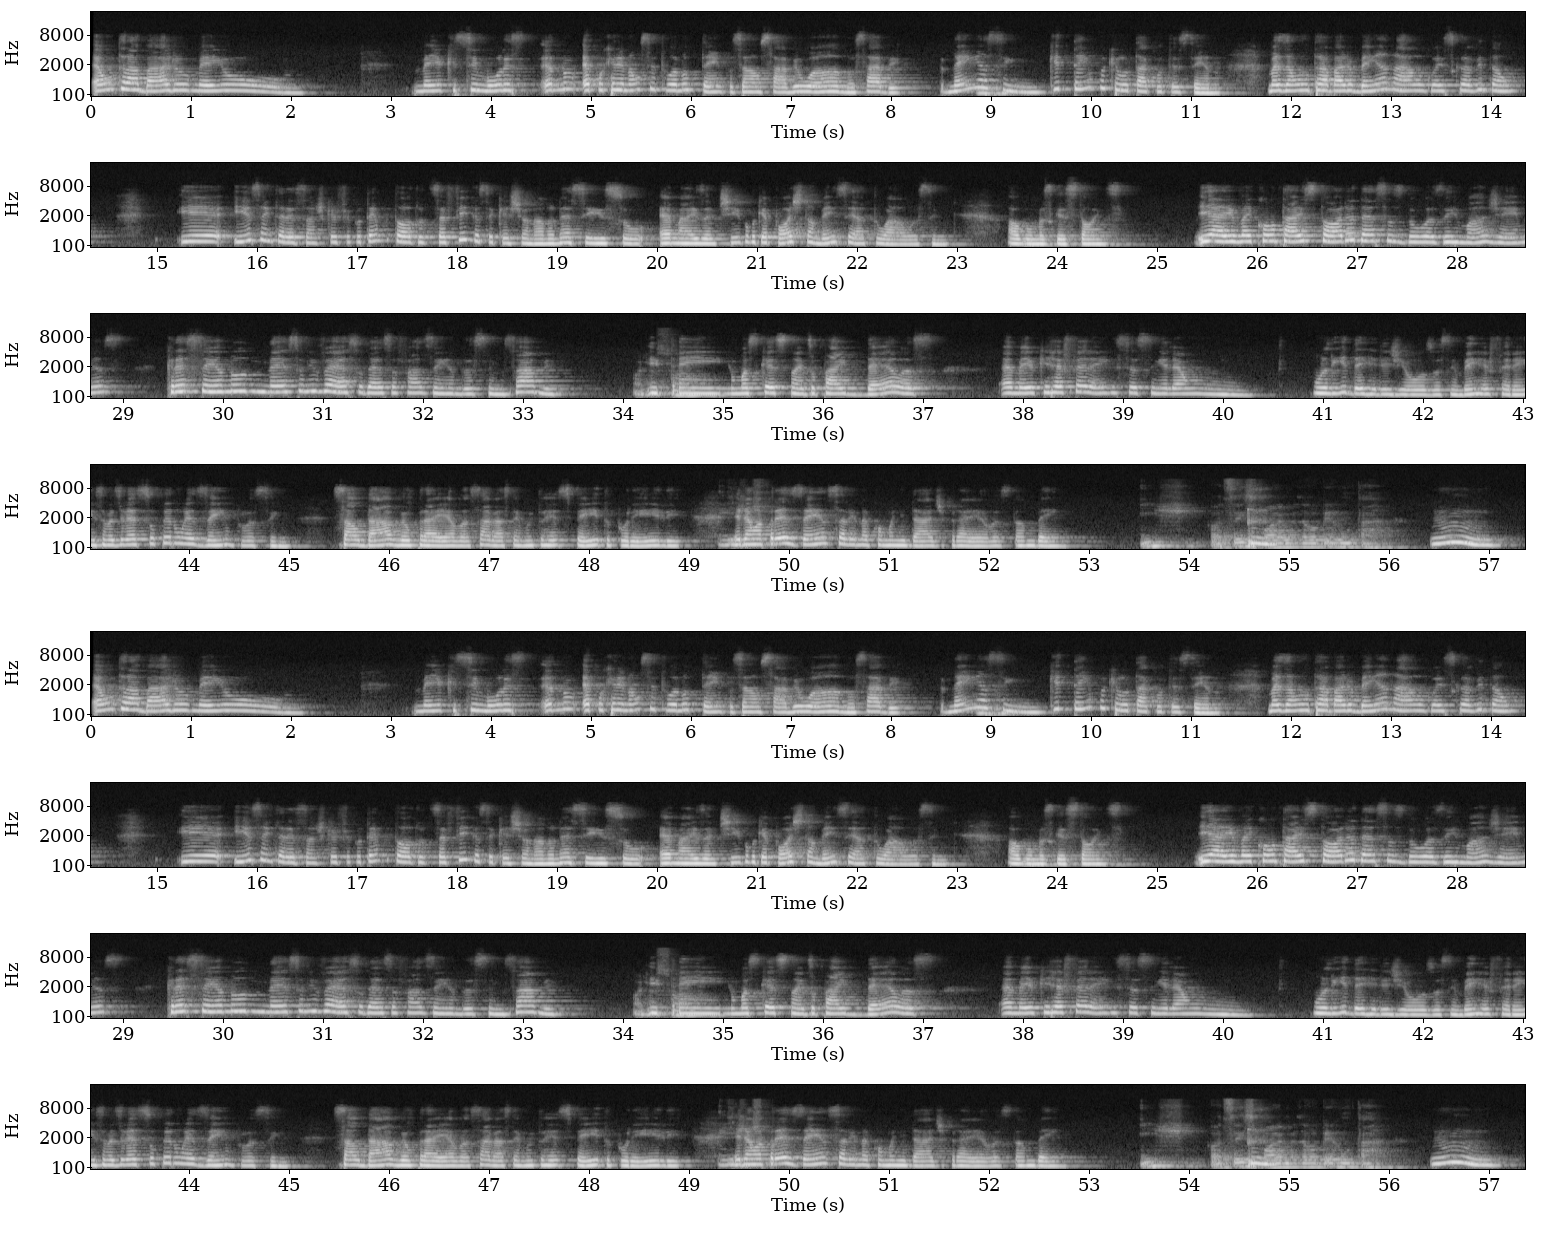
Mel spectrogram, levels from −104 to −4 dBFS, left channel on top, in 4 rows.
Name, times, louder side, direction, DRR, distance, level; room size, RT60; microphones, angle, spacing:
voice 1, 0.0-2.1 3.2-8.1 8.5-14.3 14.7-14.8 15.2-24.5 25.4-28.8 29.4-33.4 34.2-36.9 37.8-40.3 40.9-45.0 45.5-52.8 54.6-54.9 56.4-57.1, left 1 dB, 15° left, 6 dB, 0.5 m, -26 dB
voice 2, 8.8-9.3 23.6-24.6 34.1-34.9 49.3-49.9 53.5-56.0, left 1 dB, 20° right, 0 dB, 2.5 m, -35 dB
17.5 x 8.7 x 6.7 m, 0.94 s
head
